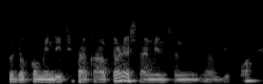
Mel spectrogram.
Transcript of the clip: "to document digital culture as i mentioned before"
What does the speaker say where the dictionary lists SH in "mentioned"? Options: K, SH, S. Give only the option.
S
